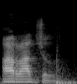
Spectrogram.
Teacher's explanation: the L sound, assimilates to the following letter. So al-rajul becomes ar-rajul.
